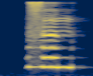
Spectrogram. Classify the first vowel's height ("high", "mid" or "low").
mid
